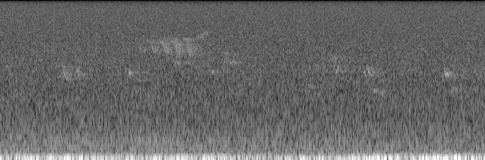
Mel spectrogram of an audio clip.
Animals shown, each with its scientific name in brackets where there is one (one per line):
American Redstart (Setophaga ruticilla)
Red-eyed Vireo (Vireo olivaceus)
